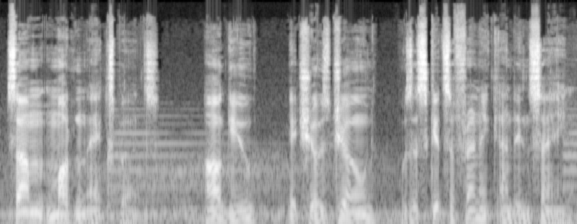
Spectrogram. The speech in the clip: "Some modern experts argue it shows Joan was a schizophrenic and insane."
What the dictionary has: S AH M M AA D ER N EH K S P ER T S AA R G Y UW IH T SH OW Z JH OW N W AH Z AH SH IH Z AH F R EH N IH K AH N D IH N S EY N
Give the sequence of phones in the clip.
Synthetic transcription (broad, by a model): S AH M M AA D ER N EH K S P ER T S AA R G Y UW IH T SH OW Z JH OW N W AH Z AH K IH S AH F R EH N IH K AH N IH N S EY N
